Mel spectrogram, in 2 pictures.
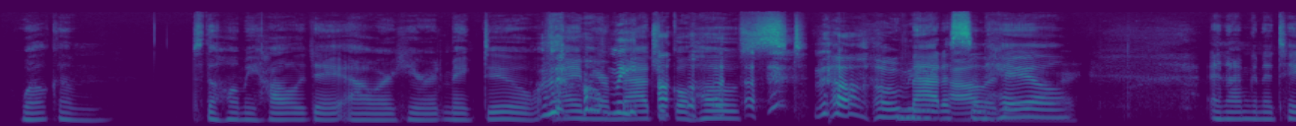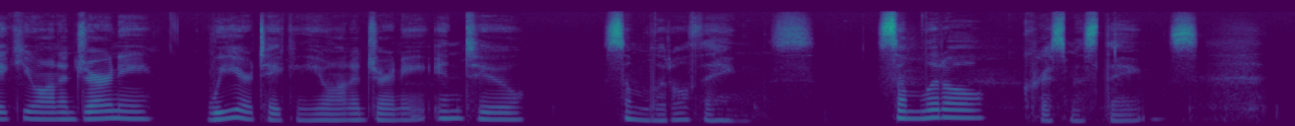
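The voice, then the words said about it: Deep, intimate late-night radio DJ voice. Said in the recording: “That's my best impression of like a late night disc jockey ... You just got to get real deep ... act like you don't want everyone to hear you. Just the person right next to you.”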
